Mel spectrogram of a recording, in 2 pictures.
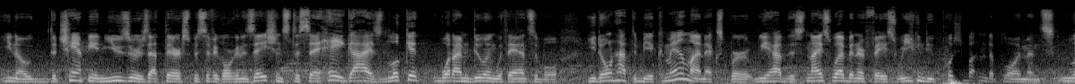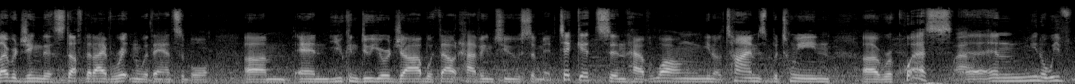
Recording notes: at All Things Open conference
